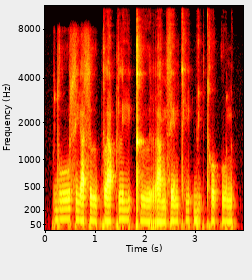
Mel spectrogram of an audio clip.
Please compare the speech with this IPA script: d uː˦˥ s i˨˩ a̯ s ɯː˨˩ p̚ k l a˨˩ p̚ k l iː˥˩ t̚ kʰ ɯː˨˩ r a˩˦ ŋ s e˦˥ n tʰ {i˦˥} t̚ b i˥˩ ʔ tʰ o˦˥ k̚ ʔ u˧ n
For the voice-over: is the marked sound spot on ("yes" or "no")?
yes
